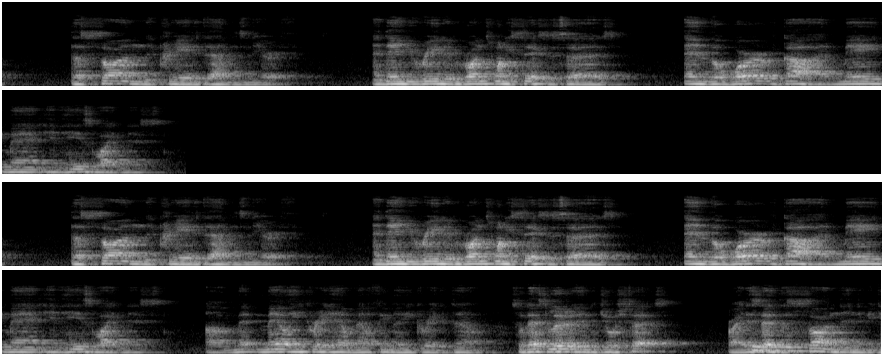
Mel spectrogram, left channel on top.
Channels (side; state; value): left; drops out; at 10.5 s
